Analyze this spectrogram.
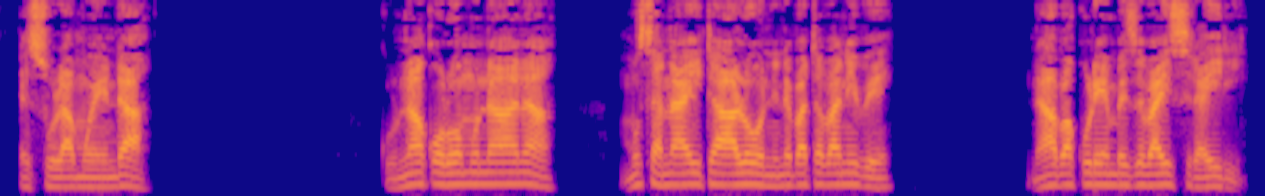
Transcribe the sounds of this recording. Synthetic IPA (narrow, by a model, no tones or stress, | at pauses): e̞sulamwe̞ːnda | kulunako̞ːlwo̞ːmunaːna | musanaːjitaːlo̞ːnine̞βataβaniβe̞ | naːβakule̞ːmbe̞ze̞βajisiɾaiɾḭ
